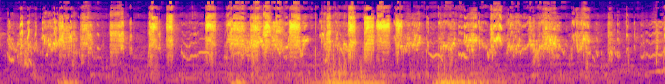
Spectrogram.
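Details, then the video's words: Budgerigars from Larkana, Sindh, kept for breeding, give busy high chirps and squeaky warbles in uneven bursts, with short gaps and a few low thumps between calls. "Parrot talking sounds || parrot calling sound"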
